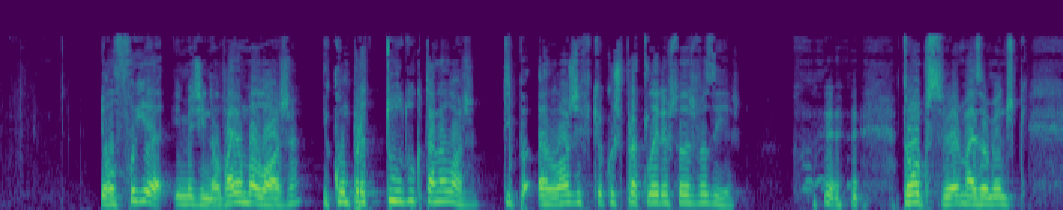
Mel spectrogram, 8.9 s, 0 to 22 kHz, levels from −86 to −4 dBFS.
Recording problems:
distortion; slight; 10 dB below the speech
garbled, watery; slightly; nothing above 10.5 kHz

